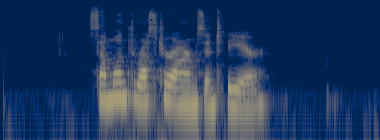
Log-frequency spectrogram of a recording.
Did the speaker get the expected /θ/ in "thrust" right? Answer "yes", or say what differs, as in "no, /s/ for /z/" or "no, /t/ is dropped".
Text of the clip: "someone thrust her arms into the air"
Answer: yes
